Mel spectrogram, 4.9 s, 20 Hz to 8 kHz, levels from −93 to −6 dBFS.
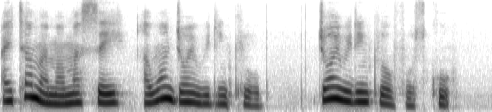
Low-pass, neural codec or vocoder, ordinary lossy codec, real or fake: none; codec, 16 kHz, 0.9 kbps, LongCat-Audio-Codec; none; fake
